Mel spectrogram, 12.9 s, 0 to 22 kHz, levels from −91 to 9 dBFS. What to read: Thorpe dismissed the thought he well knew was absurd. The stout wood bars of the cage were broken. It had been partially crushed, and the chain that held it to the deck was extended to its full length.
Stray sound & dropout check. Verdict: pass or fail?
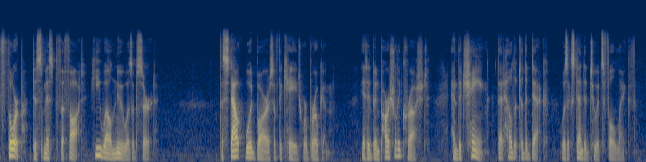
pass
